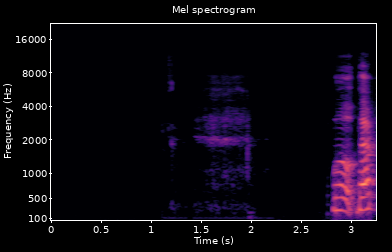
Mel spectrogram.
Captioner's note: silence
